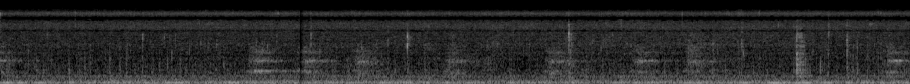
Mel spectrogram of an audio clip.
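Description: Egg-coated potato patties (bergedel) deep-frying in a pan of hot oil: a steady sizzle with scattered small pops and crackles.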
